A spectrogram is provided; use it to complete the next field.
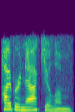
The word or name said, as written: hibernaculum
